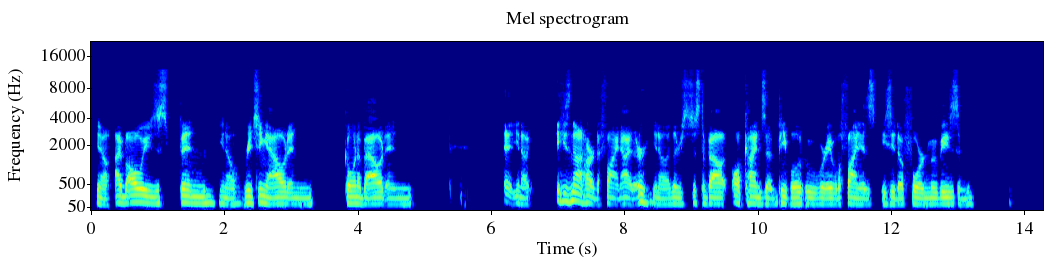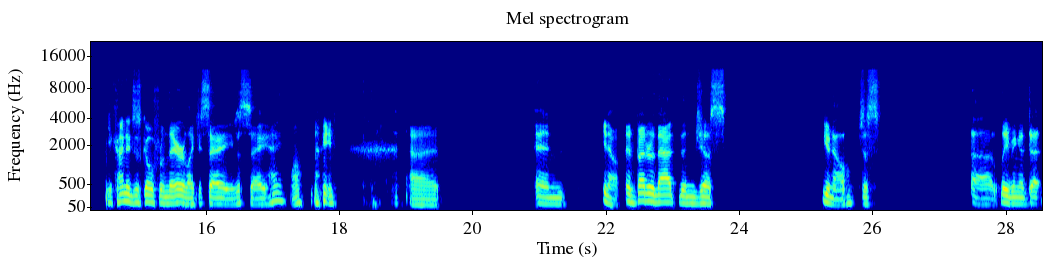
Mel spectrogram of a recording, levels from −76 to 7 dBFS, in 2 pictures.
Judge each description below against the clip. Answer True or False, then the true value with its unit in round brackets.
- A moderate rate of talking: True (155 wpm)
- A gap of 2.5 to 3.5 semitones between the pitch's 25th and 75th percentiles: True (3.0 semitones)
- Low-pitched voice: True (110 Hz)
